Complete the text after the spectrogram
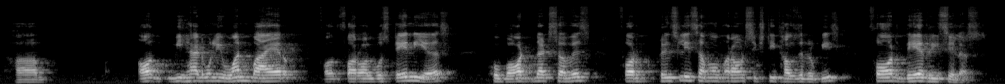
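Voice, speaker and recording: With fairly even intonation, this man delivers his words at a moderate pace. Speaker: interview guest. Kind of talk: interview answer. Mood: reflective storytelling.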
